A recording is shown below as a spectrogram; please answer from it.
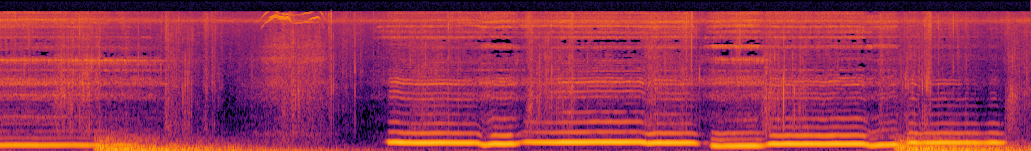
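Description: A voice humming a slow wordless melody in long held notes with small slides between them, stopping for a few seconds in the middle. A deep low boom sounds about a second in and again near the end, each fading away slowly.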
